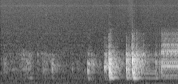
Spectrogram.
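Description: A telephone receiver is hung up at the end of a call recorded by police: a faint rustle, then a few clattering knocks in quick succession and a brief ringing tone at the end, with no voices.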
